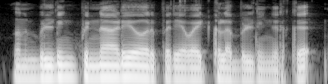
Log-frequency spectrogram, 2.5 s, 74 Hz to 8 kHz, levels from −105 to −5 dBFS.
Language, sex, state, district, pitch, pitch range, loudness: Tamil, male, Tamil Nadu, Nilgiris, 100 Hz, 90-105 Hz, -15 LUFS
